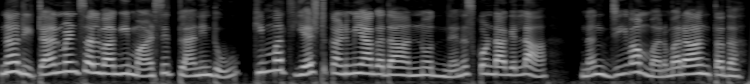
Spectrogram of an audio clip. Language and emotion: Kannada, sad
